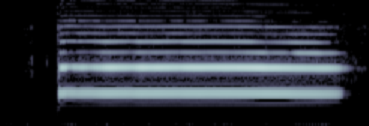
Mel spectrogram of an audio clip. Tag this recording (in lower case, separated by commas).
musical instrument, music, wind instrument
